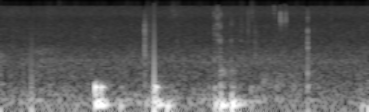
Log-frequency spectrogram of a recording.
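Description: A few faint mouse clicks as the Continue button is pressed on a website during Google Search Console setup: sparse, light taps over a low steady hum, no voice.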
